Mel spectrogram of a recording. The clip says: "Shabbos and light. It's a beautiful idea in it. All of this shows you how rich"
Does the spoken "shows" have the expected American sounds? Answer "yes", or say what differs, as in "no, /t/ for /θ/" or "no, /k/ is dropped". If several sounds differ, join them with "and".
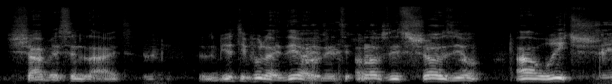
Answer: yes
